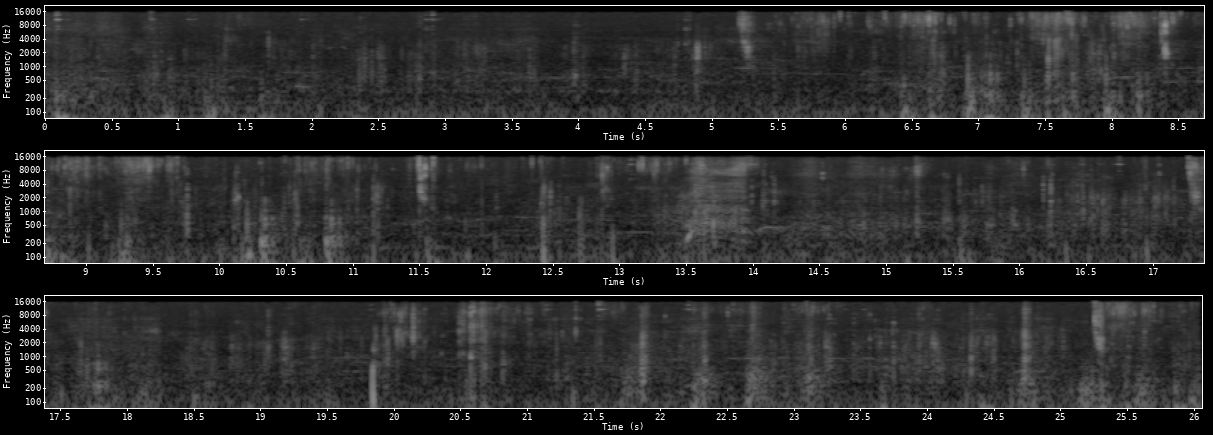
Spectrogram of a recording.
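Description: Fingers squish and mix rice on a metal plate.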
